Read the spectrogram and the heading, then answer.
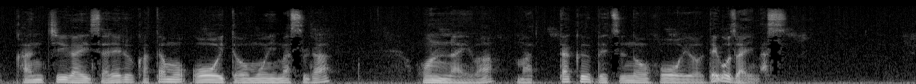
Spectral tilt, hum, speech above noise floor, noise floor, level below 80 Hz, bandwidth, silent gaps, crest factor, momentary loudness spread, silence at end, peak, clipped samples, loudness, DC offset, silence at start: -6 dB/octave; none; 20 dB; -42 dBFS; -36 dBFS; 16.5 kHz; none; 16 dB; 10 LU; 0 s; -6 dBFS; under 0.1%; -23 LUFS; under 0.1%; 0 s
